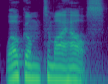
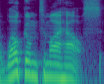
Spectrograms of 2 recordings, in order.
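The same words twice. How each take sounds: First: Said in the usual way. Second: Put-on slow old man quote. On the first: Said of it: "we're like". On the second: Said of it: "he's like".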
